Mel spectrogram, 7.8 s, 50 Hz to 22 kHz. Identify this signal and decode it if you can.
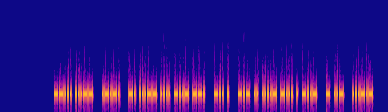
Morse code, heard as a keyed tone, about 46 wpm, 700 Hz. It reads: 73 <AR> N3HXG DE KI4BEX TU <SK>
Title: K1USN SST QSO Practice 45wpm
